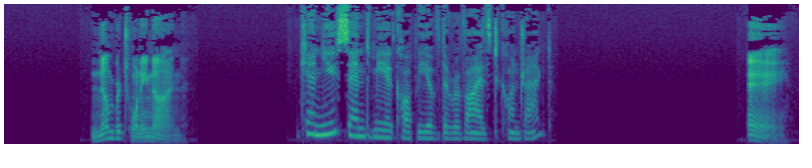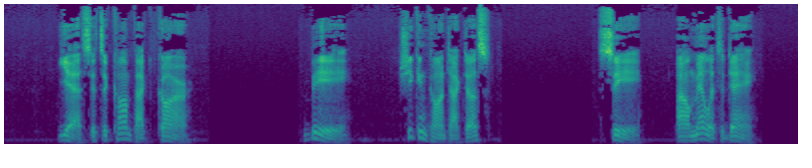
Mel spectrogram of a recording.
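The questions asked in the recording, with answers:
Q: Can you send me a copy of the revised contract?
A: C: I'll mail it today.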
